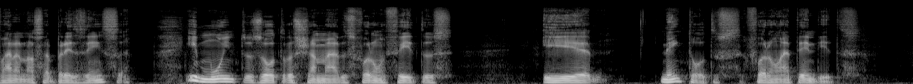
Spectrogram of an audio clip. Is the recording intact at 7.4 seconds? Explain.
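Yes, the speech at 7.4 seconds is intact, with no dropout, glitch or distortion at that point.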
